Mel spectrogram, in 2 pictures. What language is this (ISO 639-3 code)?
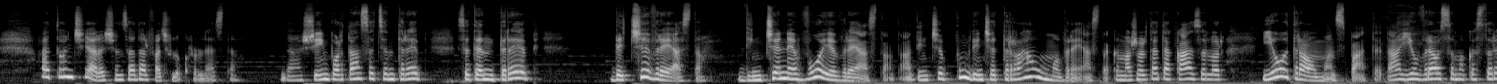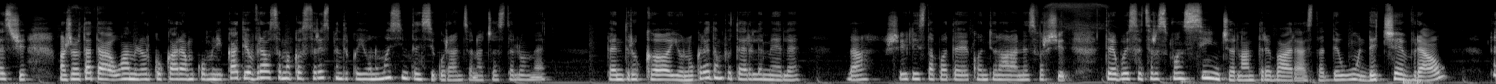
ron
